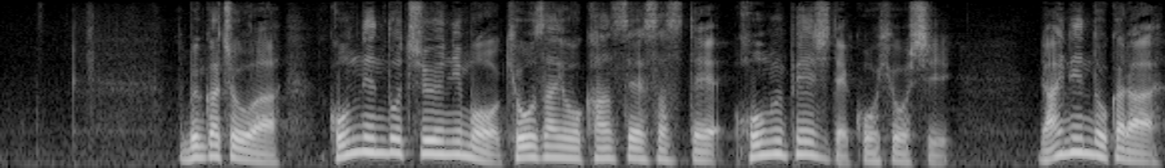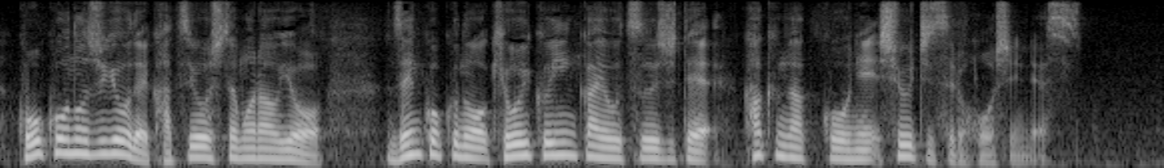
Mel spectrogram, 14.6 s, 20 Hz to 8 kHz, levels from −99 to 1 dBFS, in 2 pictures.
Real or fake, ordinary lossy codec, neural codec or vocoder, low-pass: real; none; none; none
